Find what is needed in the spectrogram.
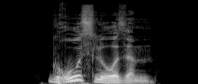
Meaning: strong dative masculine/neuter singular of grußlos
- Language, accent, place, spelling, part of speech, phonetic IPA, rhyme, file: German, Germany, Berlin, grußlosem, adjective, [ˈɡʁuːsloːzm̩], -uːsloːzm̩, De-grußlosem.ogg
